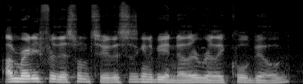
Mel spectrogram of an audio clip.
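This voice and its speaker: Speaking quickly in a low-leaning, slightly mellow voice, a man runs through gaming news in a rambling, informal way for his channel. It's voiced over gameplay footage with music in the background.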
